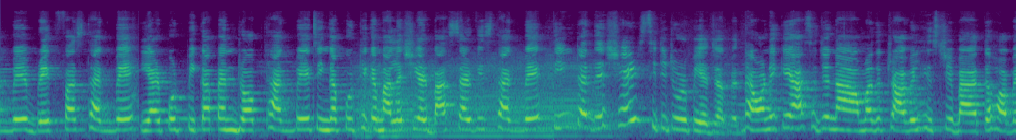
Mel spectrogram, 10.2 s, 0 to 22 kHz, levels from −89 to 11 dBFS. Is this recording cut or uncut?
cut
